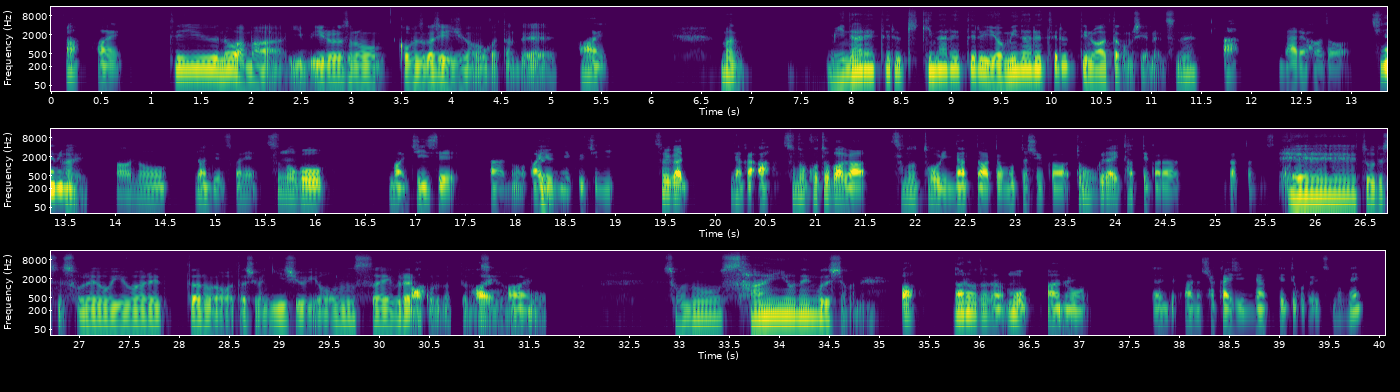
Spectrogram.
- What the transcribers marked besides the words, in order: other background noise
- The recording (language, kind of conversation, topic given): Japanese, podcast, 誰かの一言で人生が変わった経験はありますか？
